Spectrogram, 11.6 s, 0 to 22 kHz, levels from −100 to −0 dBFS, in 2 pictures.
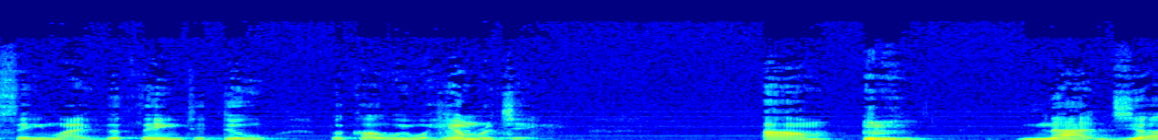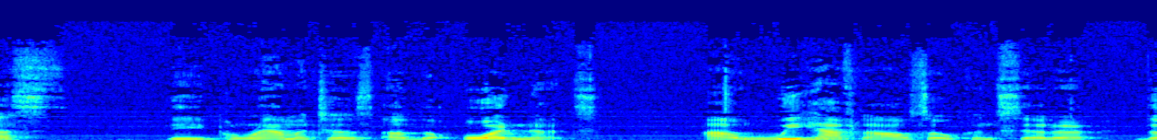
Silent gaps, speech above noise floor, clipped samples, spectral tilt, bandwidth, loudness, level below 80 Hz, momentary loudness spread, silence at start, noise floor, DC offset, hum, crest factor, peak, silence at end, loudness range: none; 29 dB; under 0.1%; -5 dB/octave; 19 kHz; -44 LUFS; -78 dBFS; 14 LU; 0 s; -73 dBFS; under 0.1%; none; 20 dB; -24 dBFS; 0 s; 4 LU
